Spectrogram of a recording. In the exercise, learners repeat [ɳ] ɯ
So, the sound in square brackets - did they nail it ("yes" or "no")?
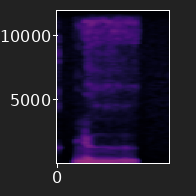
yes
